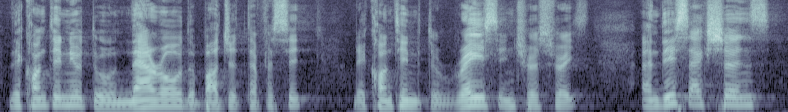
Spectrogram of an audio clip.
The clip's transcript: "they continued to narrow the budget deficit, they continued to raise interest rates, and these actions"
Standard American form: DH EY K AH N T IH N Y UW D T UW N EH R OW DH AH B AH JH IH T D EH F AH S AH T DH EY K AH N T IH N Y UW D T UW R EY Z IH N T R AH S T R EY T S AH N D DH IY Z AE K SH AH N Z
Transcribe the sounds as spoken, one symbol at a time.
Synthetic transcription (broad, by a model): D EY K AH N T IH N Y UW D T UW N EH R OW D AH B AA JH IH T D EH F AH S AH T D EY K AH N T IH N Y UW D T UW R EY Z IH N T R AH S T R EY T S AH N D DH IY S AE K SH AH N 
